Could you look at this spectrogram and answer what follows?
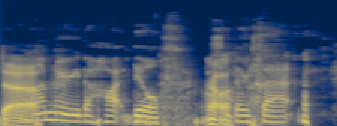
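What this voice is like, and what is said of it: Southern American accent. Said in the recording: “is a very beautiful Southern belle. ... You can tell by her accent.”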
